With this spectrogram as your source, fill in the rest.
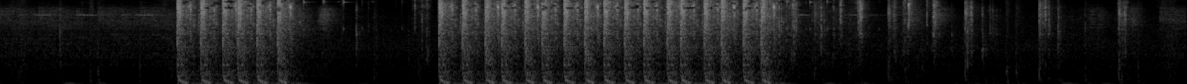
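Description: Automatic-weapon fire in the mobile shooter game Free Fire comes as two long, loud rapid-fire bursts of evenly spaced shots, followed by a few scattered quieter single reports.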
